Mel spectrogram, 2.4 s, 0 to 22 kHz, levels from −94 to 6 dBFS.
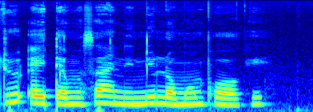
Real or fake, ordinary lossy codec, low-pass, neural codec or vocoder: real; none; none; none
